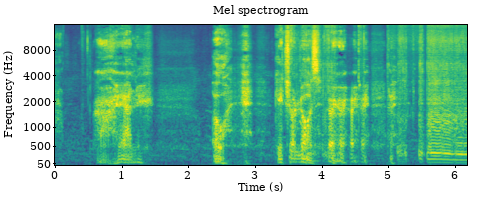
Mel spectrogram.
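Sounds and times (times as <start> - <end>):
speech: 0.6 - 1.5, 2.4 - 2.7, 3.3 - 6.1
buzzy fart in a pub: 4.0 - 4.2, 5.0 - 6.1.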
